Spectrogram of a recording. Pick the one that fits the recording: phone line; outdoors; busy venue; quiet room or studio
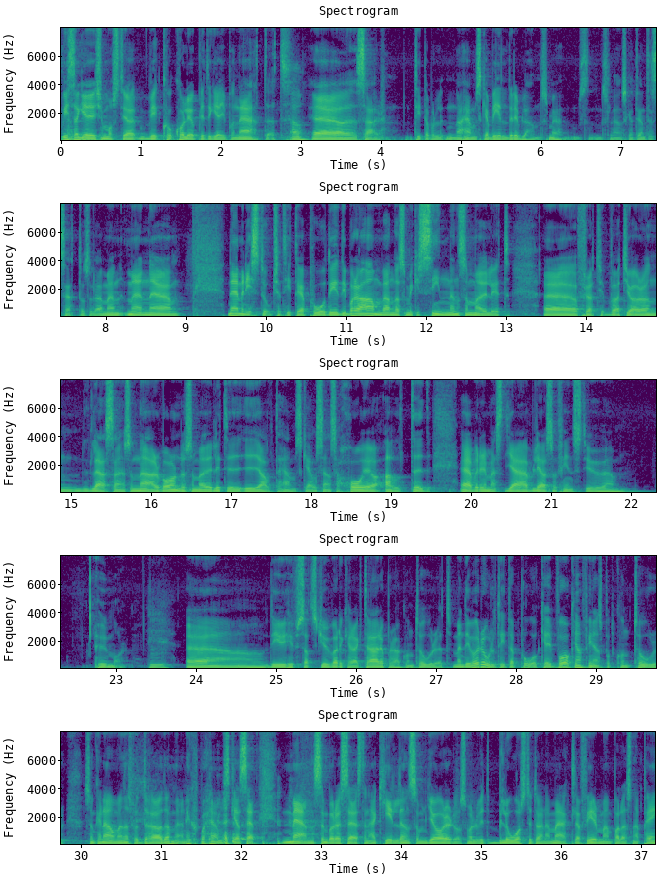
busy venue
